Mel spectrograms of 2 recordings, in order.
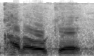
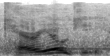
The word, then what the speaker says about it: karaoke: a Japanese uh well in Japanese it's called karaoke we call it karaoke that's that one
